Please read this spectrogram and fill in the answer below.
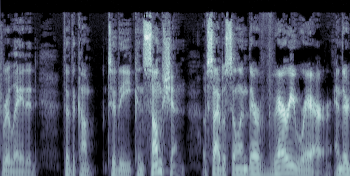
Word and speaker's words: psilocybin: Am I pronouncing that correctly? Psilocybin.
